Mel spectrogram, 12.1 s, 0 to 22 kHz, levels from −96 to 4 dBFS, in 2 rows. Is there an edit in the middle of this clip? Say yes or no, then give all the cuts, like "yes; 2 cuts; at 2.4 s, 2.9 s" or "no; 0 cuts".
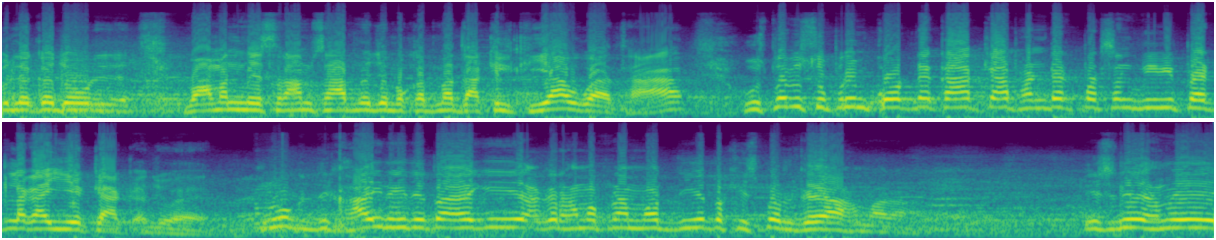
yes; 1 cut; at 7.4 s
